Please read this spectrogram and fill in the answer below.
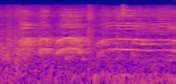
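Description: A rooster crowing once: two short notes, then one long drawn-out note through the second half.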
